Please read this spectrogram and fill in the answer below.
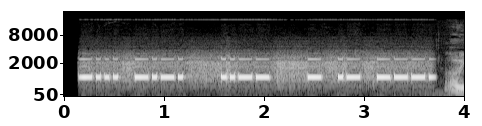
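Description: Electronic beeping of an intro sound effect: a single mid-pitched tone pulsed rapidly in irregular groups of short and longer beeps, thin like sound over a phone line. It cuts off shortly before four seconds in.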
